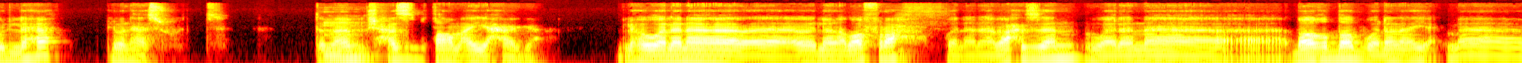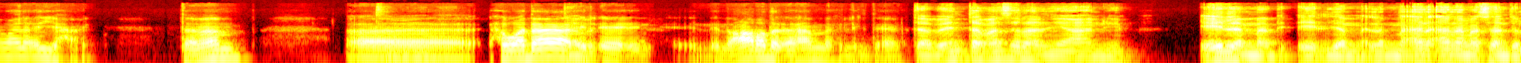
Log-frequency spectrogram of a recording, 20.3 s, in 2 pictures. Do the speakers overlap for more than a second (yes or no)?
no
